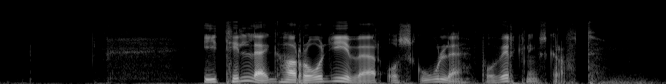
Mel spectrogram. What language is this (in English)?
Norwegian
